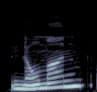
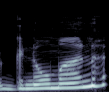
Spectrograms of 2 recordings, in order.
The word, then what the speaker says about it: Gnomon: At the urging of Ron Bailey, I am reading Nick Harkaway's Gnomon, or Gnomon, as it is spelled.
